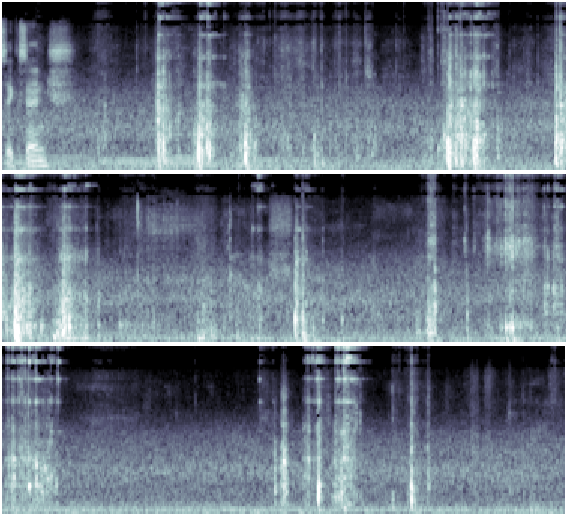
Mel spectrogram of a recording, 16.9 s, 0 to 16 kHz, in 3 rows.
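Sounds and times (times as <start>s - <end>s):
metal screws clinking: 1.0s - 9.1s, 9.8s - 12.0s, 13.8s - 15.5s.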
